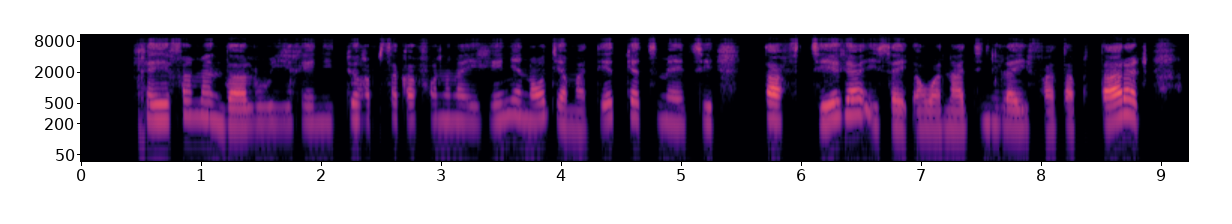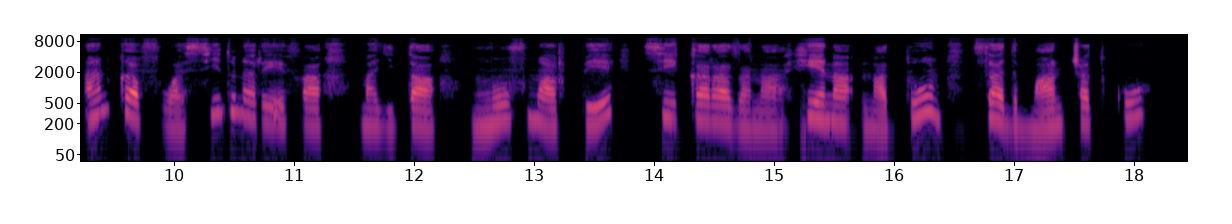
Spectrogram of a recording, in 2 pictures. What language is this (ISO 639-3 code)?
mlg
